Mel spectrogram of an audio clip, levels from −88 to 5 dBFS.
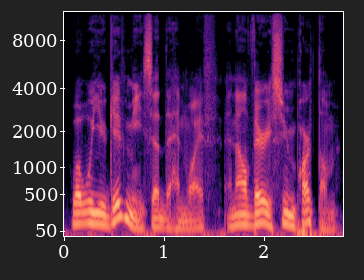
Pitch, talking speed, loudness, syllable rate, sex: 105 Hz, 320 wpm, -17 LUFS, 6.2 syllables/s, male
